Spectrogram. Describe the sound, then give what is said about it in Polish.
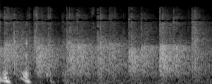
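Studio applause and clapping break out on a radio program, a dense, steady patter of many hands sustained at moderate loudness with a few sharper bursts, a faint high tone running underneath throughout. “Prosimy o klaski, prosimy o owację.”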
